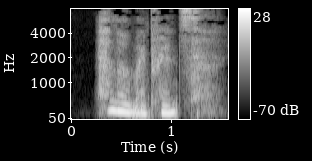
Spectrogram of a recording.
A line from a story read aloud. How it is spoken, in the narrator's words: she murmured happily, sighing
